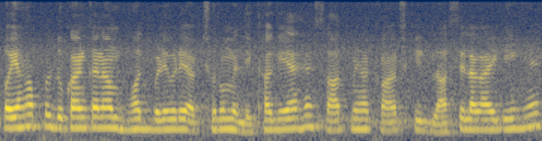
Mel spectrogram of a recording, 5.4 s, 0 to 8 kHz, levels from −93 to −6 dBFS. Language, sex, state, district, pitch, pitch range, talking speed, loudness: Hindi, male, Madhya Pradesh, Katni, 170 Hz, 160-185 Hz, 255 wpm, -18 LUFS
